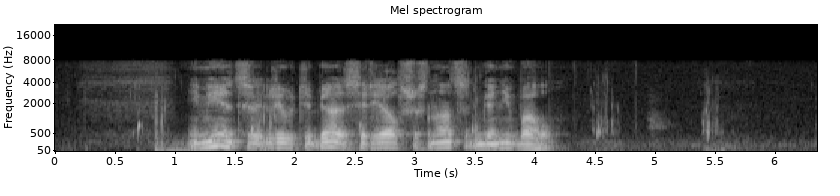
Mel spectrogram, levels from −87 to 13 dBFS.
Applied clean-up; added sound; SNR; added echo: none; Liquid; 19 dB; none.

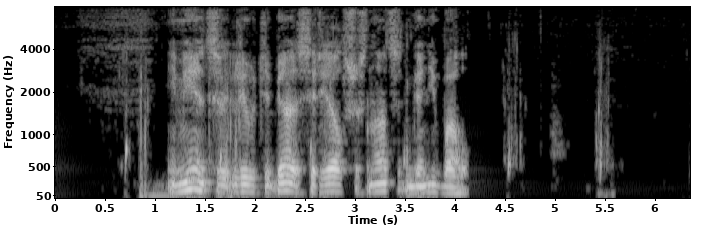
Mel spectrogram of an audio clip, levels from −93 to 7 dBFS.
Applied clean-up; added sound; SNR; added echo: classical method spectral subtraction.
